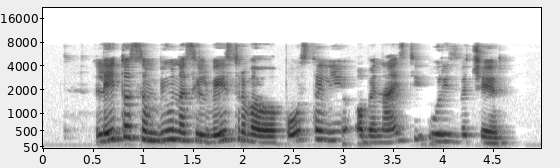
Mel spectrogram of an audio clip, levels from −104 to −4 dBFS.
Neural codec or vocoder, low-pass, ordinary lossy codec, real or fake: none; none; none; real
